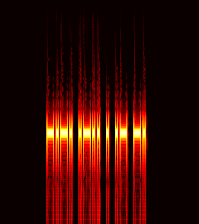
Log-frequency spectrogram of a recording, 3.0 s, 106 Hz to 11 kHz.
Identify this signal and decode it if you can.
Morse code, heard as a keyed tone, about 34 wpm, 700 Hz. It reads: CLEAN
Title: Sentences from Top 1100 Words - New Word Drill - 35wpm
